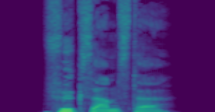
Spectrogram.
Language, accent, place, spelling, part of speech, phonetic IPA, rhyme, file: German, Germany, Berlin, fügsamster, adjective, [ˈfyːkzaːmstɐ], -yːkzaːmstɐ, De-fügsamster.ogg
- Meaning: inflection of fügsam: 1. strong/mixed nominative masculine singular superlative degree 2. strong genitive/dative feminine singular superlative degree 3. strong genitive plural superlative degree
